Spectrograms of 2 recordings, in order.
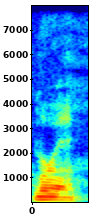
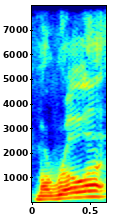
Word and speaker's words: Maroa: It's tough because we are in how do you pronounce it? Maroa. Maroa. I was right. Maroa.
